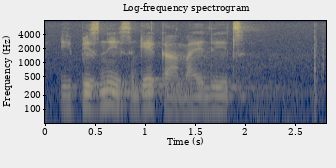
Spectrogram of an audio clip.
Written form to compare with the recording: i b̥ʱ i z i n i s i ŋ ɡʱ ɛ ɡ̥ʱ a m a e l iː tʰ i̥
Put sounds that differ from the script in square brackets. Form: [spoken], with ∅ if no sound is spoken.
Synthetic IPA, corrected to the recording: i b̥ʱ i z i n i s i ŋ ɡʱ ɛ ɡ̥ʱ a m a e l iː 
